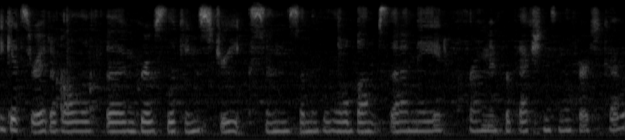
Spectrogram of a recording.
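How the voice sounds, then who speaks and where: Mumbling at a moderate pace with hardly any pauses, a woman speaks at medium pitch in a monotone, flat intonation. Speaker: student learner. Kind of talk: casual chat. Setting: dorm lobby.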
